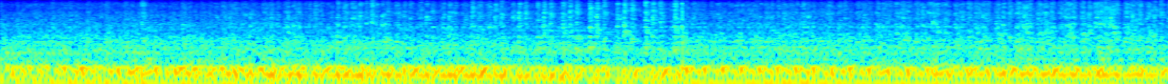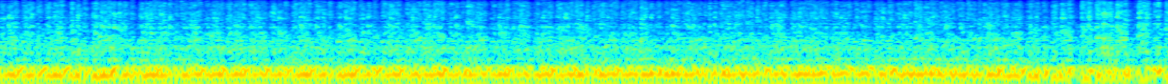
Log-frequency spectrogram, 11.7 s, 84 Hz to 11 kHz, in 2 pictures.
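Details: 1980 Dodge short-bed truck with big-block V8, first run in 14 years, during cam break-in after points-to-electronic-ignition conversion: steady, even low burble at constant speed, no knocks or misses; running healthy.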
